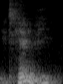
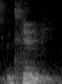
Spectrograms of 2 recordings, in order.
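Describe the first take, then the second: No difference in how they are said.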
